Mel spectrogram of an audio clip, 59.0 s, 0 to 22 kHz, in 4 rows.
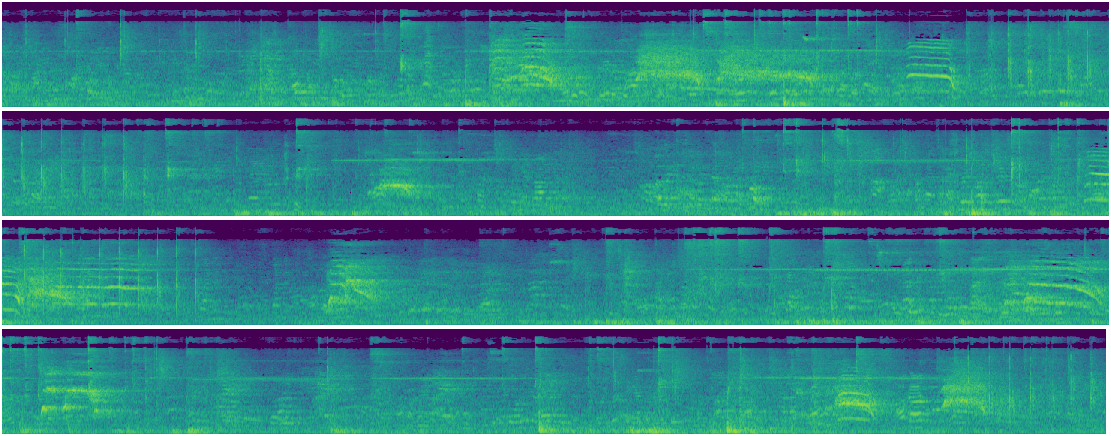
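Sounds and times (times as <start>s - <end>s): voices echoing in gymnasium: 0.0s - 59.0s.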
